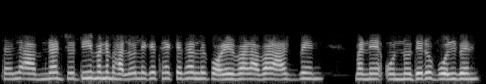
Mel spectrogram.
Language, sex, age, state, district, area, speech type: Bengali, female, 18-30, West Bengal, Cooch Behar, urban, conversation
